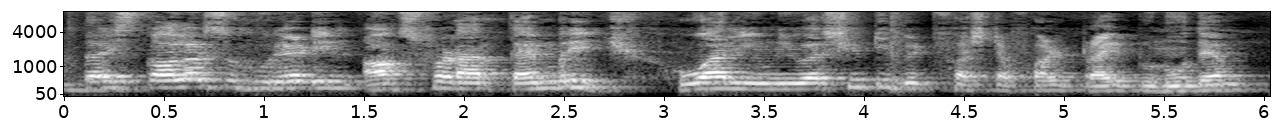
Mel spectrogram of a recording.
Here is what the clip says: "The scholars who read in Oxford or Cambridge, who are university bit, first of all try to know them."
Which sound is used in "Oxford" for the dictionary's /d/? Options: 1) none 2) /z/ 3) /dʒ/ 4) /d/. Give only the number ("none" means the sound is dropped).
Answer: 4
